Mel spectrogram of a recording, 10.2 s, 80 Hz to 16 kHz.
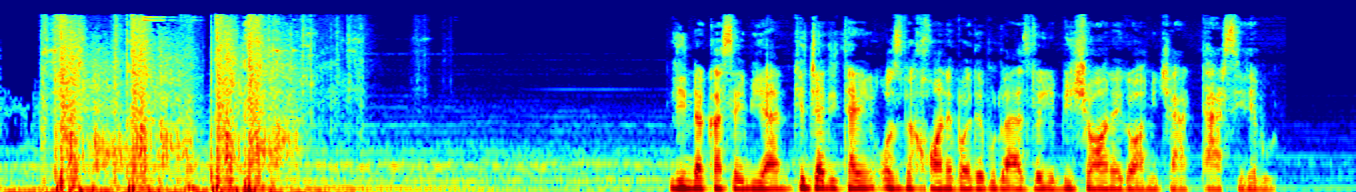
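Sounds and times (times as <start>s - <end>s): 
loud gunshots with booming echo: 0.3s - 2.5s
speech: 5.0s - 9.7s.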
